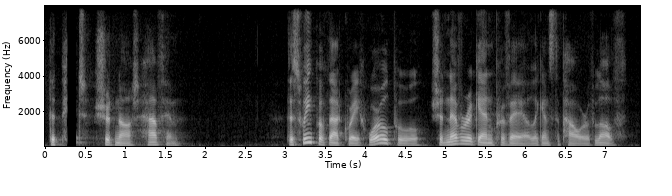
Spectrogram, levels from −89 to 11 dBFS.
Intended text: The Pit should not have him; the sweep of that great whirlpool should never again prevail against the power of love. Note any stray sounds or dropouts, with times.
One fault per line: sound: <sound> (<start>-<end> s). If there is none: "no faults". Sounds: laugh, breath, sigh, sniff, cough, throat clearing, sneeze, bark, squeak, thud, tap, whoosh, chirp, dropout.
sound: dropout (0.3-0.4 s)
